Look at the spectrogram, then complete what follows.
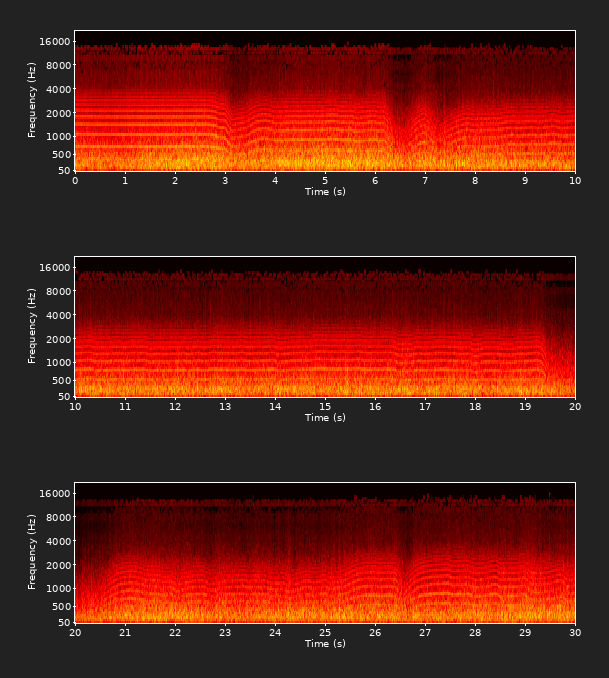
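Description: Parrot Disco drone's electric motor and pusher propeller whining in flight, with a rush of wind over the airframe. The whine's pitch drops and climbs back about four times as the throttle is eased off and reapplied.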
